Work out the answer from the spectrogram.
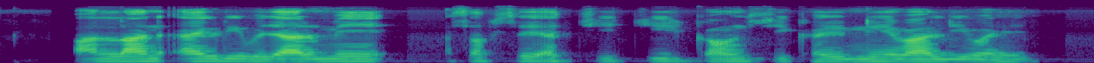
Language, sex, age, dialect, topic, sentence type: Hindi, male, 31-35, Awadhi Bundeli, agriculture, question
